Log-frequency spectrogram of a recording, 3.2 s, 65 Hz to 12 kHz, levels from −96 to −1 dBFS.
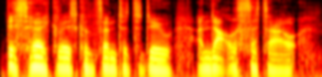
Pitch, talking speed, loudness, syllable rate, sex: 110 Hz, 170 wpm, -19 LUFS, 5.4 syllables/s, male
